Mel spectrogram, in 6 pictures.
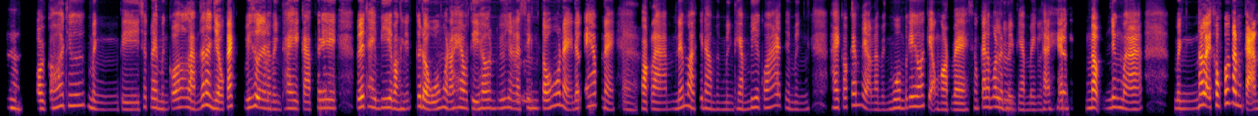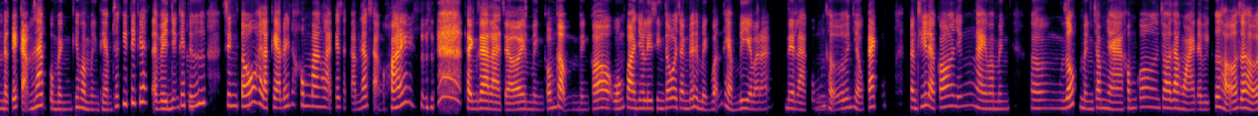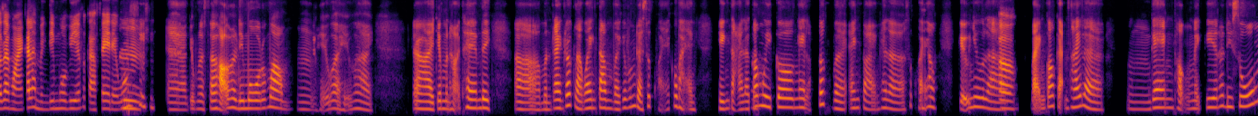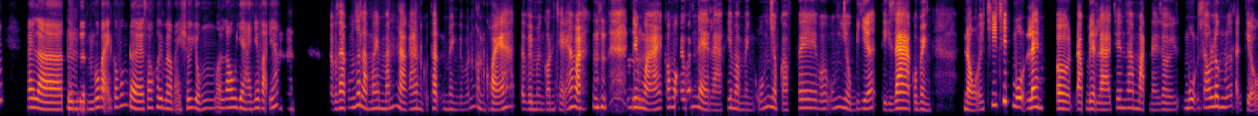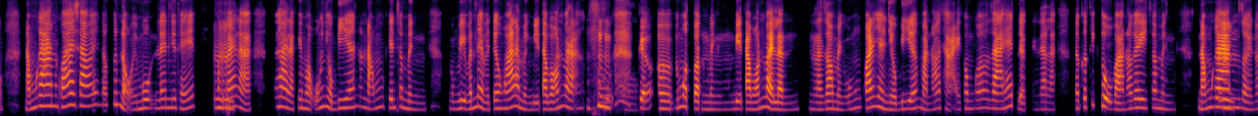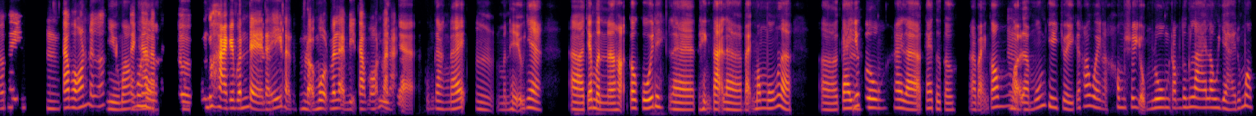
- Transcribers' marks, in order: tapping; in English: "healthy"; laughing while speaking: "lại, ơ"; laughing while speaking: "khoái"; laugh; "nhốt" said as "giốt"; other background noise; chuckle; chuckle; chuckle; laughing while speaking: "có"
- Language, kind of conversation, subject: Vietnamese, advice, Tôi có đang tái dùng rượu hoặc chất kích thích khi căng thẳng không, và tôi nên làm gì để kiểm soát điều này?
